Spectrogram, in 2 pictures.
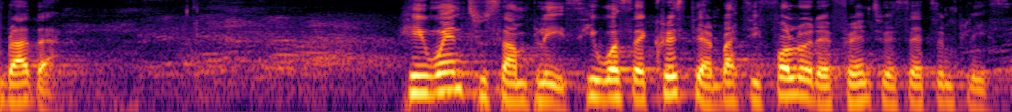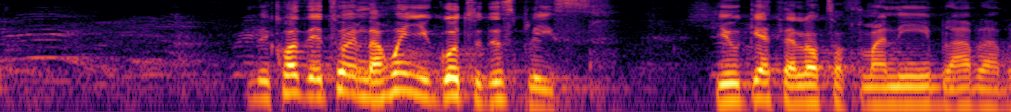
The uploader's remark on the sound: Preached at First Love Center; Ayeduase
